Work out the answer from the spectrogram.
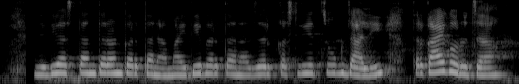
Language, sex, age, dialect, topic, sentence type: Marathi, female, 18-24, Southern Konkan, banking, question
